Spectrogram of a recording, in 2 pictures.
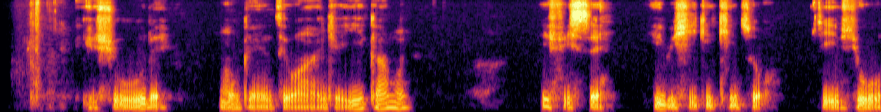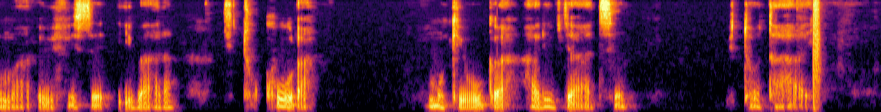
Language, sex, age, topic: Rundi, male, 18-24, education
